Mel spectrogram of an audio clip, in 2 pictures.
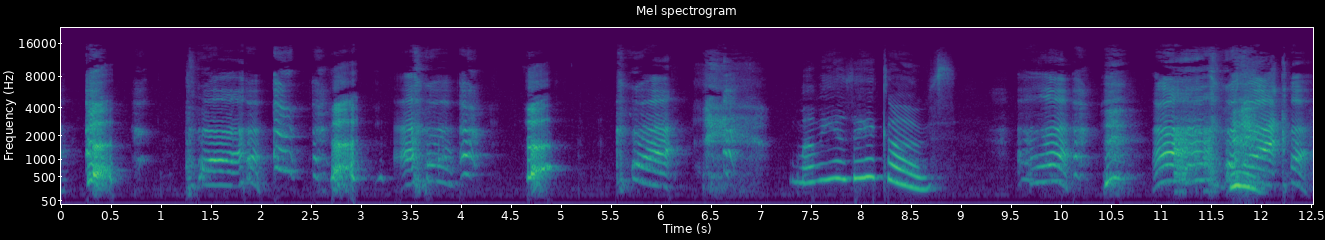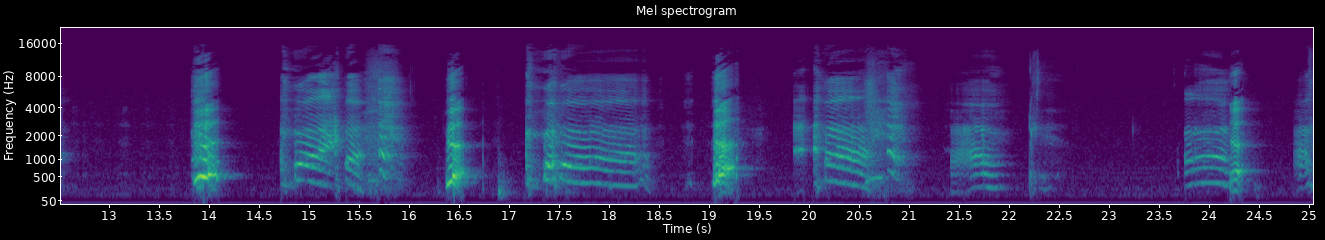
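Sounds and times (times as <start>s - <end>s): woman hiccuping: 0.3s - 0.6s, 4.7s - 5.0s, 13.8s - 14.3s, 16.4s - 16.8s, 19.0s - 19.4s, 24.2s - 24.5s
baby laughing: 1.3s - 4.3s, 5.5s - 6.8s, 9.6s - 10.3s, 10.9s - 12.7s, 14.7s - 15.9s, 17.2s - 18.5s, 19.9s - 21.9s.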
